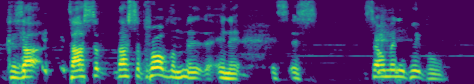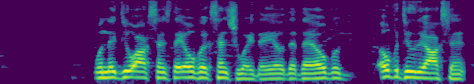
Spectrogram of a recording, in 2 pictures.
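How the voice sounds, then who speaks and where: A man with a hoarse, cracking voice, chatting casually and emphatically as a co-host. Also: on the high side, normal speed. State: hoarse, losing his voice. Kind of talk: casual chat. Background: music.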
